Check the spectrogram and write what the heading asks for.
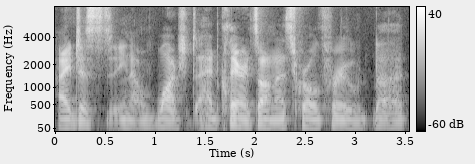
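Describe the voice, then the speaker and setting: A man's voice: deep voice, level tone, moderate pace, a bit bright, slightly rough. A man co-hosting a podcast in casual chat, rambling with many fillers and restarts. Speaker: podcast co-host.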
